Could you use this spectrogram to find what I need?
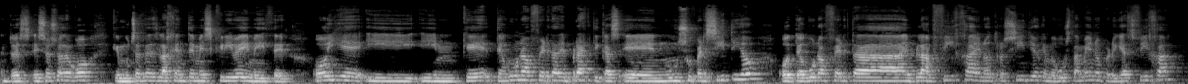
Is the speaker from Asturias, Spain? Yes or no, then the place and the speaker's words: yes; Oviedo, Asturias, Spain; yo soy de Oviedo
